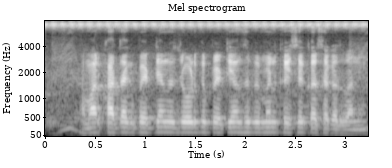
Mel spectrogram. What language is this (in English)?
Bhojpuri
